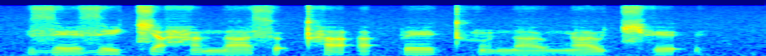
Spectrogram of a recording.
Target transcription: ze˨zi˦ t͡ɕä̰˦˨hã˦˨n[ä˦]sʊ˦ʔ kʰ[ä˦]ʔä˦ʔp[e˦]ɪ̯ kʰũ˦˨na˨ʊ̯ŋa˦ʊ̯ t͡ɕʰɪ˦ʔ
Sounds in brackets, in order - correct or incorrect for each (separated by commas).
incorrect, incorrect, correct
